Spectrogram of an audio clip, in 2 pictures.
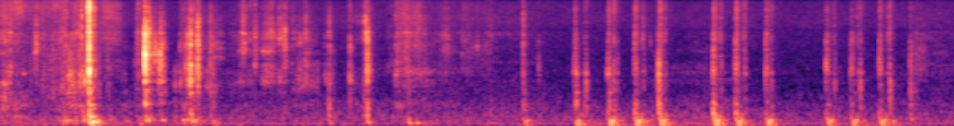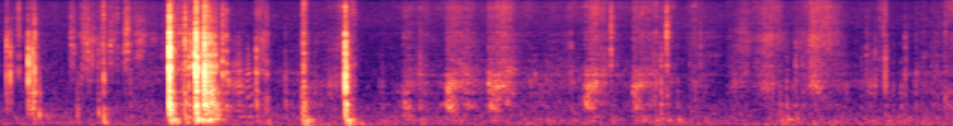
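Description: Irregular light taps and clicks of small plastic stamping tools being handled: brown ink dabbed onto a clear acrylic stamp and the hinged door of a stamp-positioning platform worked, with one louder clatter about seven and a half seconds in.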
